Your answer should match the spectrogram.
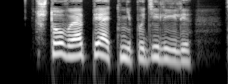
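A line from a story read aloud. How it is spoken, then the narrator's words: Stern question. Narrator (Russian): спросил так строго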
